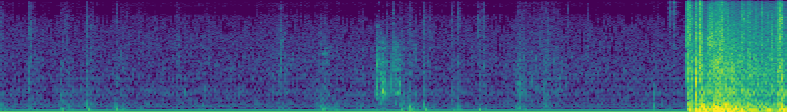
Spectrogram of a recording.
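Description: Footsteps crunch softly on the ground.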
